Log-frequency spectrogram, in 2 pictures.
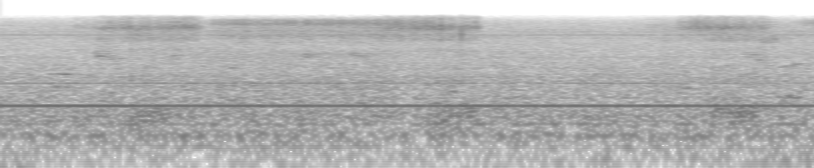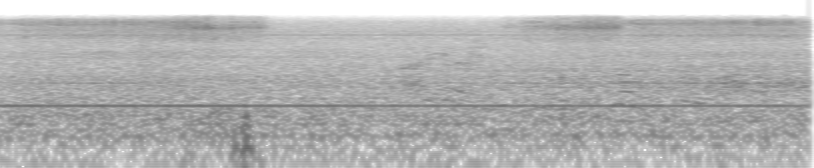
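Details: English bulldog and adult man taking turns snoring: soft rhythmic snores about every two and a half seconds under steady hum and room noise; snoring.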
